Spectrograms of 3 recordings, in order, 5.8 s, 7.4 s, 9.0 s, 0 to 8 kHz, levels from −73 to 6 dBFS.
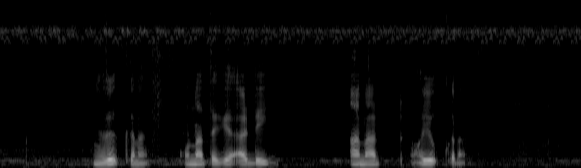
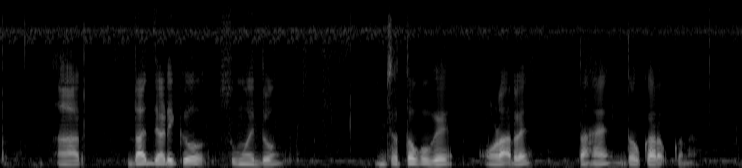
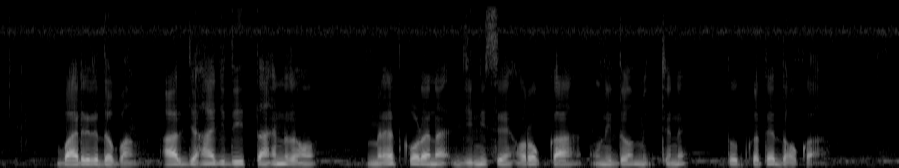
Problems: constant background noise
